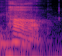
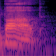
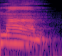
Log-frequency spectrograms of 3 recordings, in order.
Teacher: these are bilabial consonants made with both lips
